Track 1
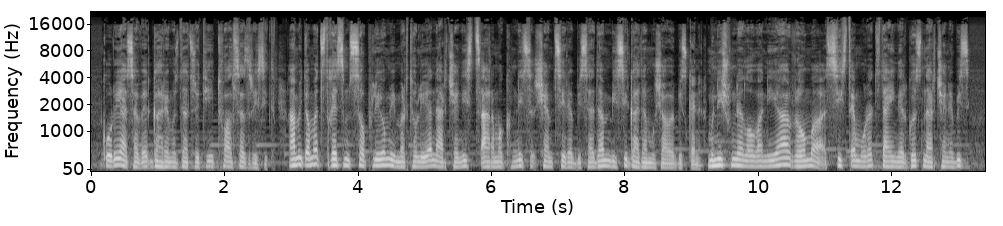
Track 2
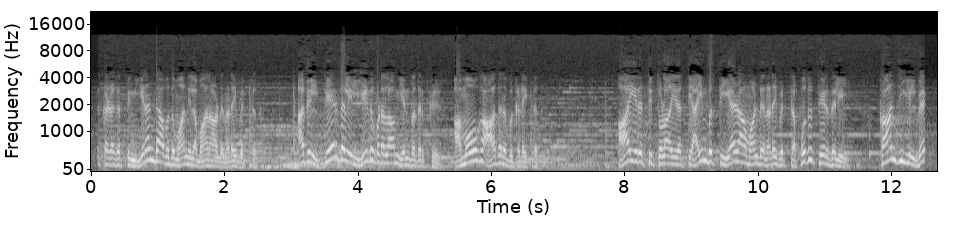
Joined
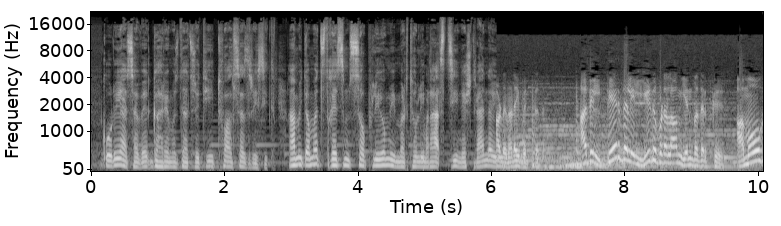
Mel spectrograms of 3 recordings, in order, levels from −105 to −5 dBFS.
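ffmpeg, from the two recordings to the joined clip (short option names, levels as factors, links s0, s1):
-filter_complex "[0:a]apad=whole_dur=10.08,atrim=end=10.08,asplit=2[s0][s1];[s0]atrim=end=4.992[s2];[s1]atrim=start=4.988:end=6.082,asetpts=PTS-STARTPTS,areverse[s3];[1:a]atrim=start=1.838:end=5.84[s4];[s2][s3]acrossfade=d=0.004:c1=hsin:c2=hsin[s5];[s5][s4]acrossfade=d=0.004:c1=hsin:c2=hsin"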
